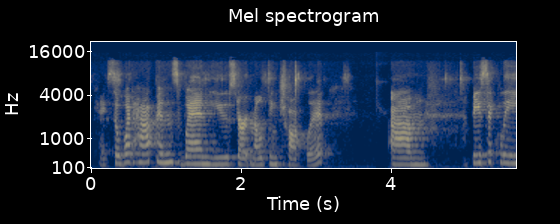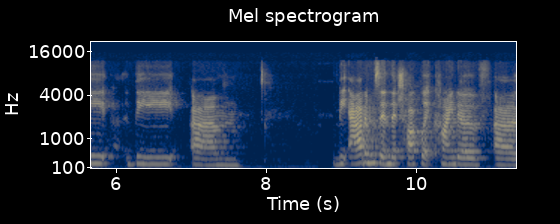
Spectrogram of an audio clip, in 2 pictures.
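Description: Chatty woman teaching a cooking class. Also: medium pitch. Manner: relaxed, chatty, lots of "um" and "okay?" checks. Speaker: cooking instructor. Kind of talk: live online cooking class. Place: kitchen classroom.

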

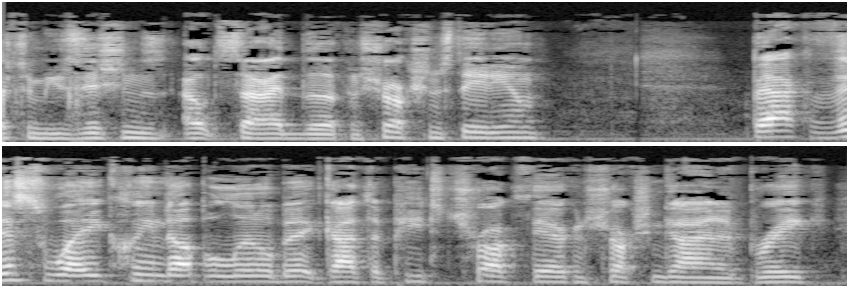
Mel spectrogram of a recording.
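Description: Upbeat young man chatting through a hobby vlog. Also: mid-range voice. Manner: chatty and upbeat, thinking aloud. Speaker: YouTuber showing his toy brick city. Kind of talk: casual walkthrough vlog. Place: indoor hobby room with a tabletop model city.

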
